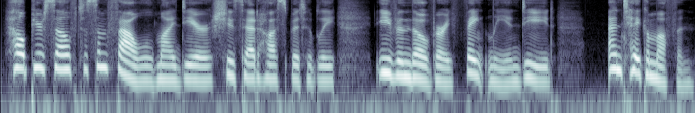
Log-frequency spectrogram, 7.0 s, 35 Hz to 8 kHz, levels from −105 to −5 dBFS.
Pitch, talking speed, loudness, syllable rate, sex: 195 Hz, 165 wpm, -20 LUFS, 4.8 syllables/s, female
